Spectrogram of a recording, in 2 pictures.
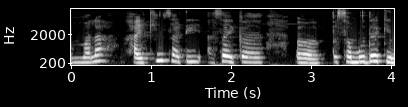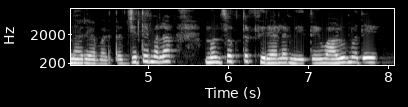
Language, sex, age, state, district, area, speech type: Marathi, female, 18-30, Maharashtra, Solapur, urban, spontaneous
